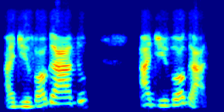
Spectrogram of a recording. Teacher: Sempre que vocês virem a letra D seguida de alguma consoante, ela será pronunciada como se houvesse a letra I após ela.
